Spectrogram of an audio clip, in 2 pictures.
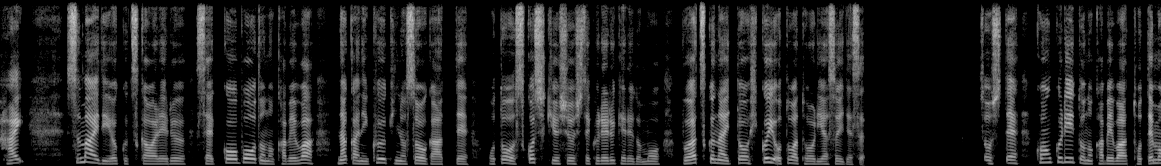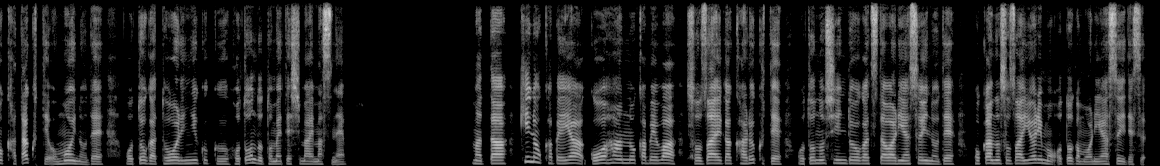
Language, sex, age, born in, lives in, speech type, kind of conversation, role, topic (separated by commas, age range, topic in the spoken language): Japanese, female, 45-49, Japan, United States, read, expert-assistant, expert, なぜ音は壁を通り抜けにくいのか説明してください。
